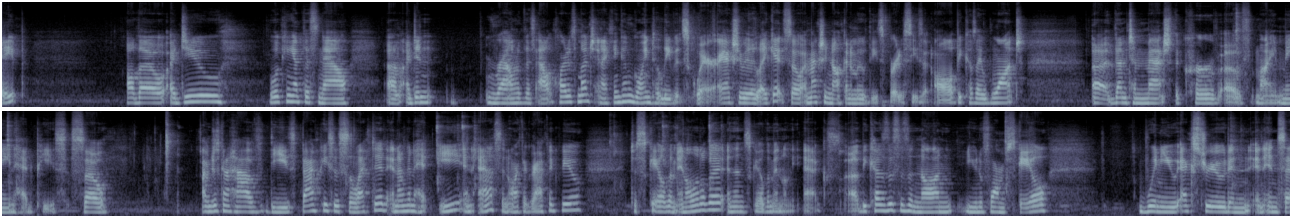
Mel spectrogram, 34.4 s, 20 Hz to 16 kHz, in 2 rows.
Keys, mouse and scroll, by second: 16.4 Tab, 17.2 Tab, 22.9-23.2 typing, 25.7-26.6 typing.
